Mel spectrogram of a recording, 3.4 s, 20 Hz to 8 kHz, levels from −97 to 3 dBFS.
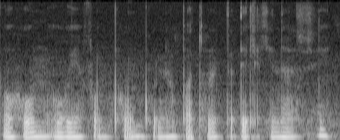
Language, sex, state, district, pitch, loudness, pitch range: Nagamese, male, Nagaland, Kohima, 100 Hz, -19 LUFS, 100-105 Hz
